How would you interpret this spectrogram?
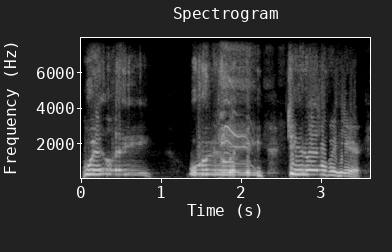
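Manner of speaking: high-pitched mock holler. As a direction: imitate a coach hollering across the sideline, no real volume. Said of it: "I can hear B C screaming".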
